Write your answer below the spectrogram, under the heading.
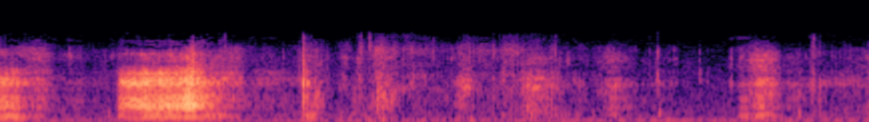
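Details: Oreo, a two-year-old male American Staffordshire Bull Terrier, tugging at and ripping down a tree, gives one loud, rough, harmonic growl lasting about half a second, followed by scattered quieter crackling and rustling noises.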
